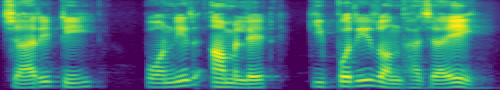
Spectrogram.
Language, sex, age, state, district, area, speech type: Odia, male, 18-30, Odisha, Boudh, rural, read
